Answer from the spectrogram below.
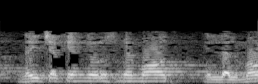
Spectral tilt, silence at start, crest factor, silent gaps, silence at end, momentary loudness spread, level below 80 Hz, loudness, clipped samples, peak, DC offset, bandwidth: -11.5 dB/octave; 0 s; 12 dB; none; 0 s; 6 LU; -52 dBFS; -14 LUFS; under 0.1%; -2 dBFS; under 0.1%; 5 kHz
